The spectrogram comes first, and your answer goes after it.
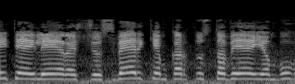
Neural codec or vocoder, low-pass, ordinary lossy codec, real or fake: none; 10.8 kHz; MP3, 32 kbps; real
